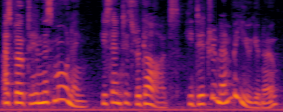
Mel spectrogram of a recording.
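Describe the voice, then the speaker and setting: An actress playing a self-assured young Member of Parliament with an English accent, brisk and dismissive, in a British radio drama. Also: female voice, a little high, huge pitch swings, warm tone, breathy edge, exaggerated voice. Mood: cool, teasing.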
